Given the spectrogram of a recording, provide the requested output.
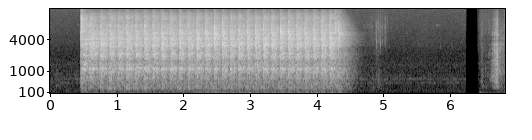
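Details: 2002 Honda CBR954 Fireblade, first start after six-month rebuild with replaced gearbox, battery reconnected and fuel primed: about four seconds of steady cranking, roughly four beats a second, no firing; cranks but won't start, fuel delivery to be checked.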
